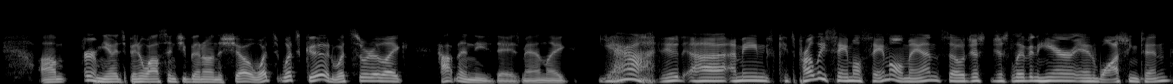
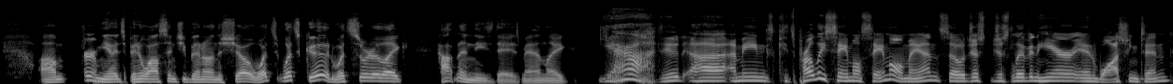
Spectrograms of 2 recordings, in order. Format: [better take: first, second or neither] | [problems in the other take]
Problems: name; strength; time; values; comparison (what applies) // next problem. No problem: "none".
second | muffled; very; fading above 3.5 kHz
